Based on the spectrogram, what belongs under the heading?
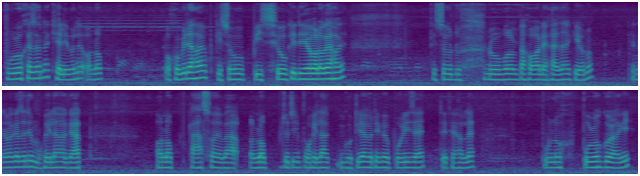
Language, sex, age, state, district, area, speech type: Assamese, male, 18-30, Assam, Lakhimpur, urban, spontaneous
